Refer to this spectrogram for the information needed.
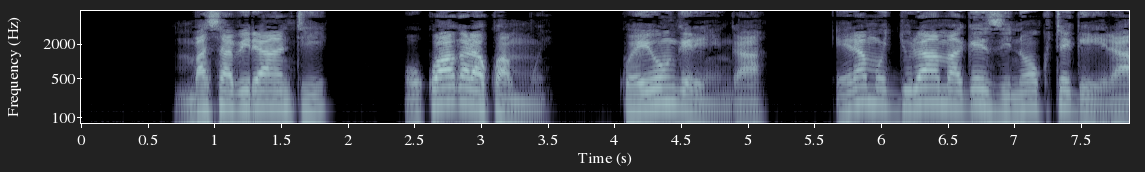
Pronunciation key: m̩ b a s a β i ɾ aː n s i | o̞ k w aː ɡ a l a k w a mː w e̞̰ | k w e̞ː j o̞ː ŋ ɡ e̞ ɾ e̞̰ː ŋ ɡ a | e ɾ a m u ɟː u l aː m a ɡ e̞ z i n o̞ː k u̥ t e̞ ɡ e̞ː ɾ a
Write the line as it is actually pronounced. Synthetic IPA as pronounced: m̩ b a s a β i ɾ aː n t i | o̞ k w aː ɡ a l a k w a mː w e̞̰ | k w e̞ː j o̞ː ŋ ɡ e̞ ɾ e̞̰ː ŋ ɡ a | e ɾ a m u ɟː u l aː m a ɡ e̞ z i n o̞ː k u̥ t e̞ ɡ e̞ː ɾ a

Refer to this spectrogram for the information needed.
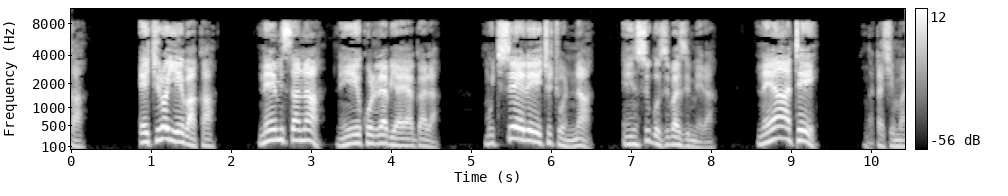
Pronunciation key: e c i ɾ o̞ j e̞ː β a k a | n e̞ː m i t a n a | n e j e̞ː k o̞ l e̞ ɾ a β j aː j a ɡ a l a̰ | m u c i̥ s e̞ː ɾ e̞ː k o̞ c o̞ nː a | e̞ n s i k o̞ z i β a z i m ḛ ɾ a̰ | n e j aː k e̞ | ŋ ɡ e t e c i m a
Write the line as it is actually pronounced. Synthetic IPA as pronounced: e c i ɾ o̞ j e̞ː β a k a | n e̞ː m i s a n a | n e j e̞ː k o̞ l e̞ ɾ a β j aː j a ɡ a l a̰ | m u c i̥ s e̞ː ɾ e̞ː c o̞ c o̞ nː a | e̞ n s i ɡ o̞ z i β a z i m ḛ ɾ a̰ | n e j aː t e̞ | ŋ ɡ a t a c i m a

